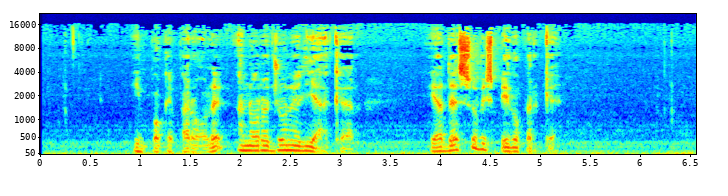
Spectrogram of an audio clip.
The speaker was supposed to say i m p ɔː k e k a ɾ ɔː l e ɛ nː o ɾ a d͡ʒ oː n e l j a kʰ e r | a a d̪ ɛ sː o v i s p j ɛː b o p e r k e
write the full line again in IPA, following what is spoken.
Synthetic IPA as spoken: i m p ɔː k e p a ɾ ɔː l e a nː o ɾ a d͡ʒ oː n e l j a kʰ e r | e a d̪ ɛ sː o v i s p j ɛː ɡ o p e r k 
